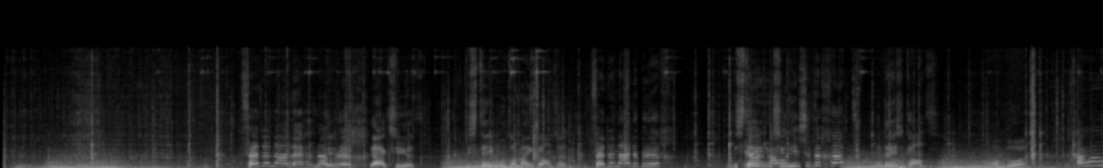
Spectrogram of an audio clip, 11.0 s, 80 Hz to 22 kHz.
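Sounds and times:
car engine low hum: 0.0s - 2.4s, 8.4s - 11.0s.

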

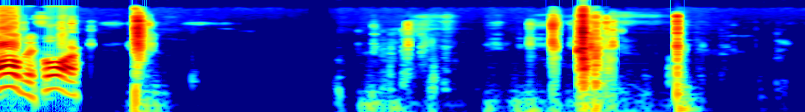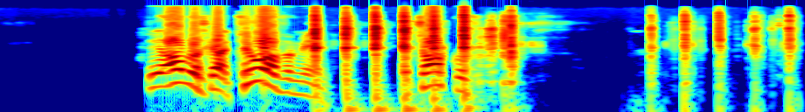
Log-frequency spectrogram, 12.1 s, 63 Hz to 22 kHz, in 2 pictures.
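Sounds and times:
sharp cracks and knocks: 1.0s - 1.3s, 4.0s - 5.4s, 8.4s - 10.1s, 10.9s - 12.0s.

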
